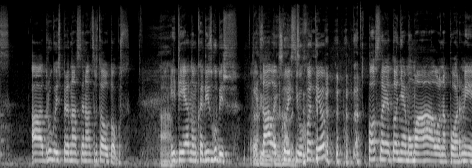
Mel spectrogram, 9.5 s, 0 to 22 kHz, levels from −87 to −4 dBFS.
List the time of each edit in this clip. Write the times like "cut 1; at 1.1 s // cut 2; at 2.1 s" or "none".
cut 1; at 5.2 s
